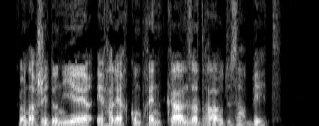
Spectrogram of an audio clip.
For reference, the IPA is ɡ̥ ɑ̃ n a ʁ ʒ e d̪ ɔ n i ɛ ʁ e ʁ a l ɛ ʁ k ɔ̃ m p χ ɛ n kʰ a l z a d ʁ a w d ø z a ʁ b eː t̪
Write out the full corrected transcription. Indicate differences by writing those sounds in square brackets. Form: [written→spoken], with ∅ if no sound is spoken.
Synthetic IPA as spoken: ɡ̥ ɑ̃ n a ʁ ʒ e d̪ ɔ n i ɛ ʁ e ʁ a l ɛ ʁ k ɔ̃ m p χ ɛ n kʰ a l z a d ʁ a w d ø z a ʁ b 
